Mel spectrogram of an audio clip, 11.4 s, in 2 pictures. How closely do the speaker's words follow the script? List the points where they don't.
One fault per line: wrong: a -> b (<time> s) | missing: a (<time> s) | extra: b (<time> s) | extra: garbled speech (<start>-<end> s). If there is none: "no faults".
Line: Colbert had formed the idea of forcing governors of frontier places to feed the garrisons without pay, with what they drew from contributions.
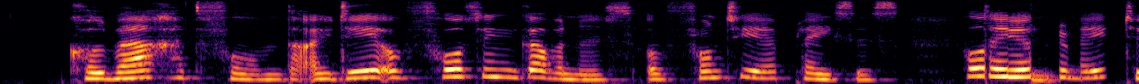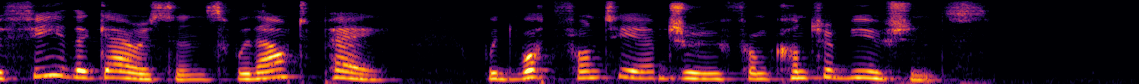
extra: garbled speech (4.8-5.5 s)
wrong: they -> frontier (8.4 s)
